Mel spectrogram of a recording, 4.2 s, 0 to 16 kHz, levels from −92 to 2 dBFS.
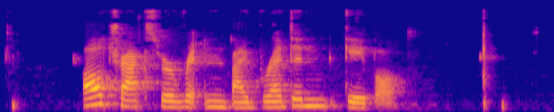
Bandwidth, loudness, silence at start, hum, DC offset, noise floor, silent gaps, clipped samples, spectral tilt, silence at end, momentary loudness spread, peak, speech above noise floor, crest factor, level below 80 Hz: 11.5 kHz; -19 LUFS; 0.1 s; none; under 0.1%; -56 dBFS; none; under 0.1%; -5 dB/octave; 0.5 s; 19 LU; -2 dBFS; 37 dB; 20 dB; -70 dBFS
